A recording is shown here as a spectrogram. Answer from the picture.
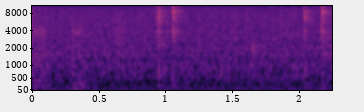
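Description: Near silence with a faint low hum, broken about a second in by a single computer mouse click.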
